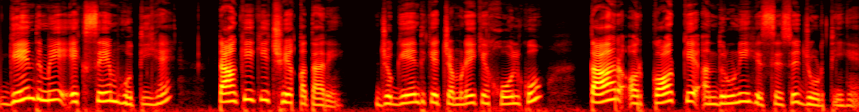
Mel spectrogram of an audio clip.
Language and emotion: Urdu, neutral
